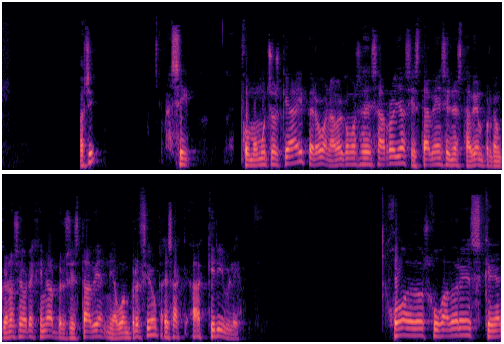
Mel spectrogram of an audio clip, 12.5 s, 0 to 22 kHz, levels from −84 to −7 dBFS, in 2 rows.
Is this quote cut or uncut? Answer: cut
